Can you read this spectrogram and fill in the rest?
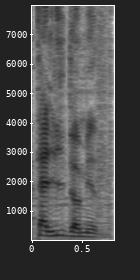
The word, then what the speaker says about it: thalidomide: La thalidomide.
